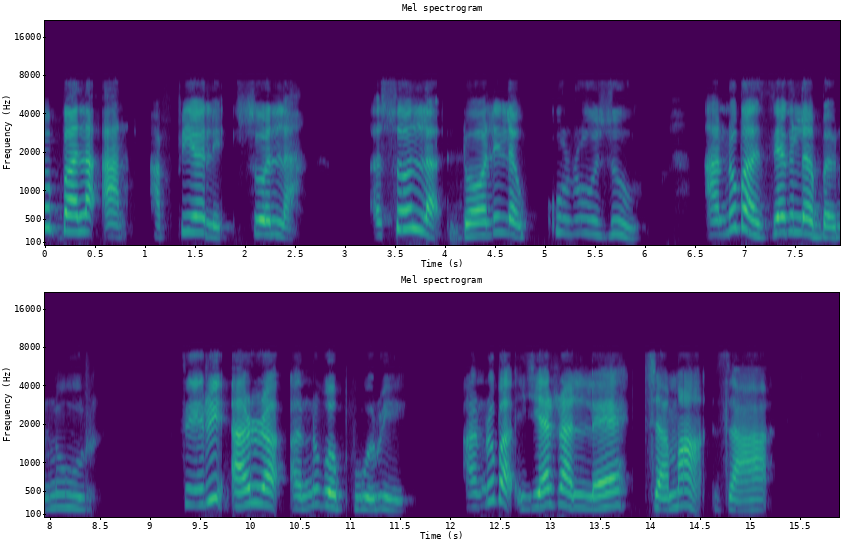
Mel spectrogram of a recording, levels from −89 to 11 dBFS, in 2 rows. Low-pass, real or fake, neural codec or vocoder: 7.2 kHz; fake; codec, 16 kHz, 2 kbps, X-Codec, HuBERT features, trained on LibriSpeech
